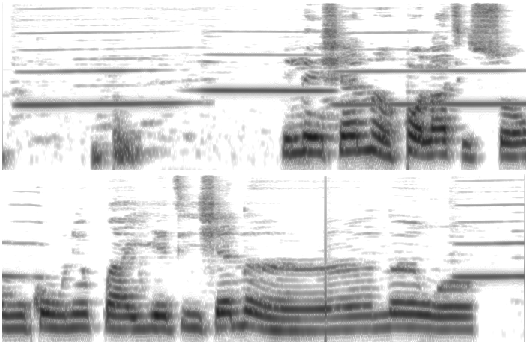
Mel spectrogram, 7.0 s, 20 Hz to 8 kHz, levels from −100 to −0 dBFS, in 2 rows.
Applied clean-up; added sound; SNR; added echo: classical method Wiener filter.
